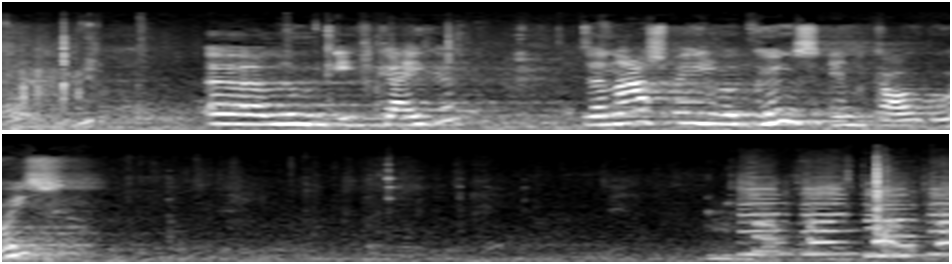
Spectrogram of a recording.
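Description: A young woman speaks calmly into a microphone over loudspeakers.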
